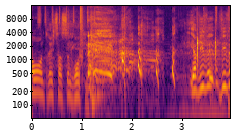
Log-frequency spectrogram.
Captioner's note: laughter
